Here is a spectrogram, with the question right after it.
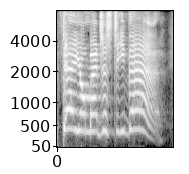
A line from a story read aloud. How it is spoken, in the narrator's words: he shouted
